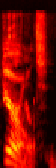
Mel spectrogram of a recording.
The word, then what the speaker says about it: Geralt: geralt I don't know how do you pronounce his name geralt geralt yeah with a Galt yeah g with a G not a j okay geralt was born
